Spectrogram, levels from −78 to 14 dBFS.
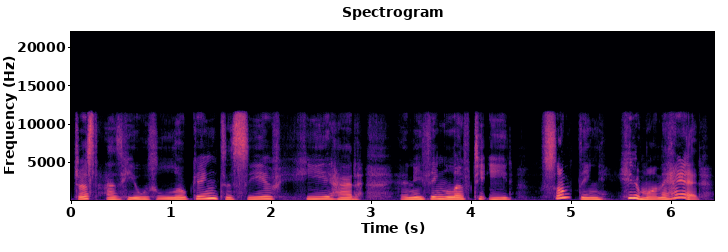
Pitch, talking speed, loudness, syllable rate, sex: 240 Hz, 185 wpm, -16 LUFS, 4.6 syllables/s, female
